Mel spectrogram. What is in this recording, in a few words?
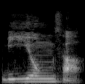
"미용사", Korean; pronunciation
